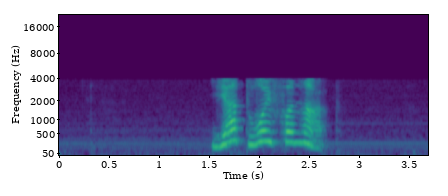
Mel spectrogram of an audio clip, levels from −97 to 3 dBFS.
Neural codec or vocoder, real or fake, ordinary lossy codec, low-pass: autoencoder, 48 kHz, 128 numbers a frame, DAC-VAE, trained on Japanese speech; fake; AAC, 16 kbps; 7.2 kHz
